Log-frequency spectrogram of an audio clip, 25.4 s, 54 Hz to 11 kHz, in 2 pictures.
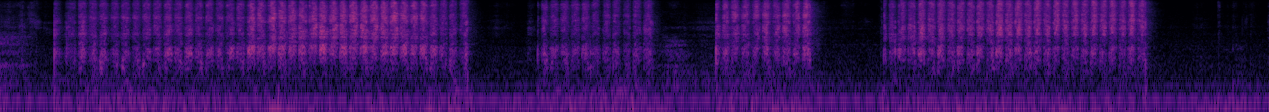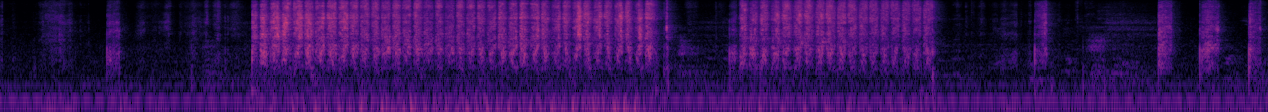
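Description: A small part from a Miniart 1/48 Junkers F13 plastic model kit is sanded by hand in repeated bursts of close, raspy rubbing, each a few seconds long and separated by short pauses.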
